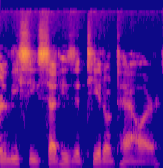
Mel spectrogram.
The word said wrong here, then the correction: teetotaler: so he doesn't drink, if that's how you pronounce it, Tito Taylor. – Teetotaler. – Teetotaler, okay. Teetotaler, that's good to know.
